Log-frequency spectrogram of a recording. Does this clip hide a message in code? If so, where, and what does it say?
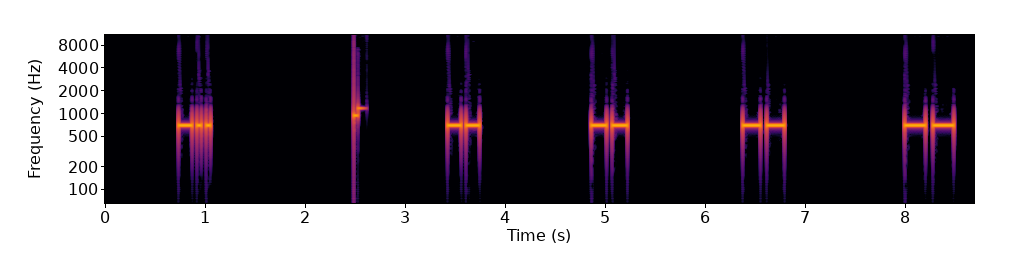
Yes: Morse code from 0.7 to 8.5 s, heard as a keyed tone, about 22 wpm, spaced as for 7 wpm, 700 Hz. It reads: D MMMM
